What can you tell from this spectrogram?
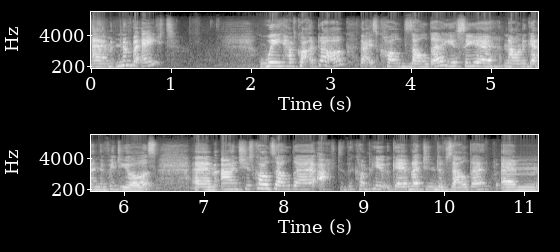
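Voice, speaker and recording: The loudness swings widely. Background noise is clearly audible. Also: woman. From northern England, Hull. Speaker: allotment vlogger and teacher. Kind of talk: casual vlog talk to camera. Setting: outdoors at allotment. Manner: hesitant, many ums.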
